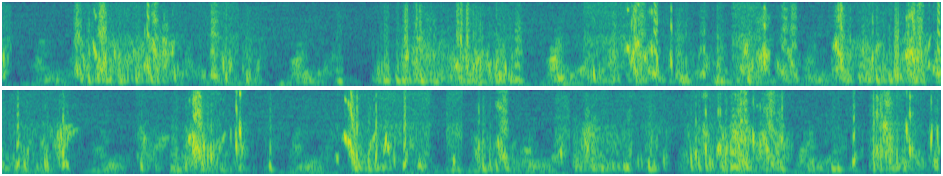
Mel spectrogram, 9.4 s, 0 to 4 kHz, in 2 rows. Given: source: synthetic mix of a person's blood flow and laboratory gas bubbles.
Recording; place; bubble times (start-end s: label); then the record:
Doppler ultrasound of blood flow; precordium
0.00-0.06 s: bubbles
0.34-0.92 s: bubbles
0.98-1.33 s: bubbles
1.66-1.74 s: bubbles
1.85-2.64 s: bubbles
2.91-4.01 s: bubbles
4.14-5.10 s: bubbles
5.36-5.94 s: bubbles
6.00-6.09 s: bubbles
6.33-6.86 s: bubbles
6.92-7.00 s: bubbles
7.03-7.30 s: bubbles
7.46-8.06 s: bubbles
8.11-8.66 s: bubbles
8.81-9.40 s: bubbles
From the record:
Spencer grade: 4 (maximum detectable bubble signal sounding continuously throughout systole and diastole of every cardiac period, and overriding the amplitude of the normal cardiac signals); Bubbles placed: only in the low amplitude regions of the cardiac cycle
